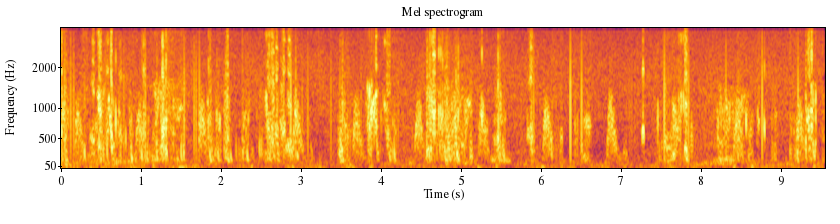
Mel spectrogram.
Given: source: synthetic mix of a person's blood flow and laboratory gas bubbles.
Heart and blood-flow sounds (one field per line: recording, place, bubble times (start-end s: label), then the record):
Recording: Doppler ultrasound of blood flow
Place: subclavian vein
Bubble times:
0.00-0.14 s: bubbles
0.29-1.60 s: bubbles
1.81-2.40 s: bubbles
2.48-3.09 s: bubbles
3.46-3.74 s: bubbles
3.82-4.24 s: bubbles
4.58-5.18 s: bubbles
5.24-5.65 s: bubbles
5.84-5.96 s: bubbles
6.13-6.30 s: bubbles
6.42-6.65 s: bubbles
7.25-7.34 s: bubbles
7.45-7.95 s: bubbles
8.20-8.68 s: bubbles
8.71-8.85 s: bubbles
8.89-8.99 s: bubbles
9.13-9.49 s: bubbles
9.53-9.56 s: bubbles
From the record:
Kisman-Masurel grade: 242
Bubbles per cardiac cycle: several, 3 to 8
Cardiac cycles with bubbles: 100%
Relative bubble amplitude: moderate (0.250 to 0.450)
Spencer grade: 3 (all of the cardiac periods contain showers or single bubble signals, but not dominating or overriding the cardiac motion signals)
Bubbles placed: anywhere in the cardiac cycle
